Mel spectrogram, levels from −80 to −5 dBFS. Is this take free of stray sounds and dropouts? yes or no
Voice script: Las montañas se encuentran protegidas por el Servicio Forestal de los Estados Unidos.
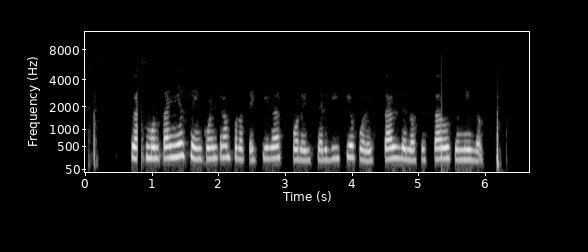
no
